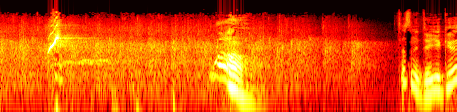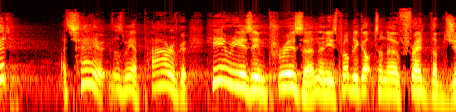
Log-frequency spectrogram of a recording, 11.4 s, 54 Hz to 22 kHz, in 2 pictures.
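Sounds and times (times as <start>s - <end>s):
audience clapping in a large room: 0.0s - 4.8s
rising whistle: 0.6s - 1.4s
speech: 2.8s - 3.2s, 5.1s - 11.4s.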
